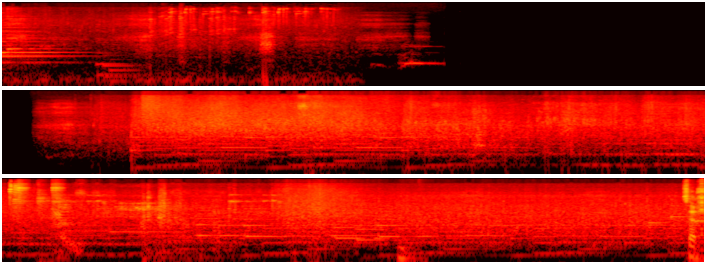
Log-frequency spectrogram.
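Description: Water running through the sewers in Twilight Princess, a continuous rushing flow under repeating game music after a brief silent gap, steady and fairly loud.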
